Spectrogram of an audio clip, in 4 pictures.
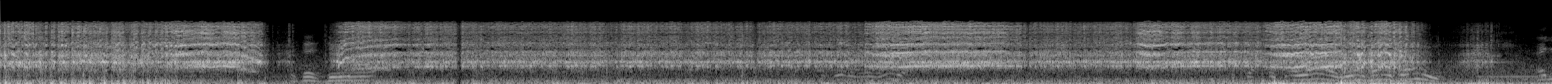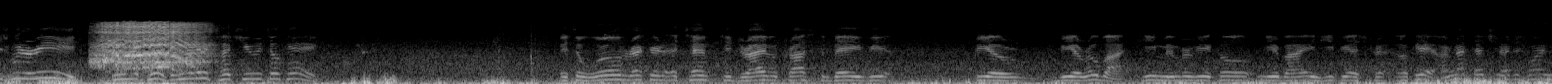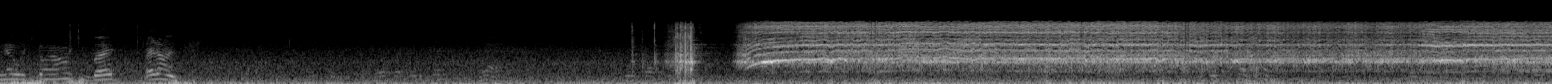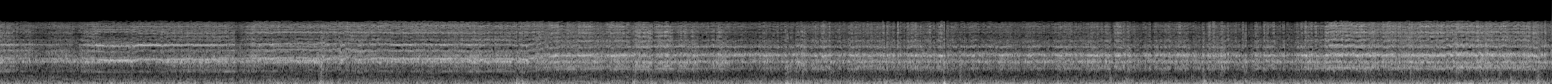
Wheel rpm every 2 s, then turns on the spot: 210, 110, 220, 240, 230, 230, 220, 40, 60, 0, 0, 0, 0, 0, 0, 0, 0, 0, 0, 90, 160, 160, 160, 160, 160, 160, 190, 200, 200, 200, 200.
14-16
